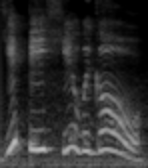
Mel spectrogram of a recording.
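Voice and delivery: excited shout. Acted. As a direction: cheer on the rushing lift. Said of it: "shouted Grandpa Joe again".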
